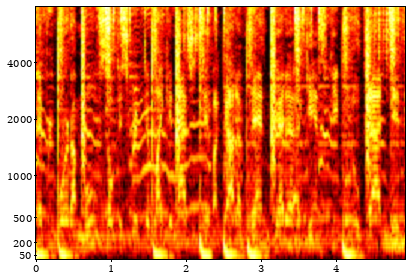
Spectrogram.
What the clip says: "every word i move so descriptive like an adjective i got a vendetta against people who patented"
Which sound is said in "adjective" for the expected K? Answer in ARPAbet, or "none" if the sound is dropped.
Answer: none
